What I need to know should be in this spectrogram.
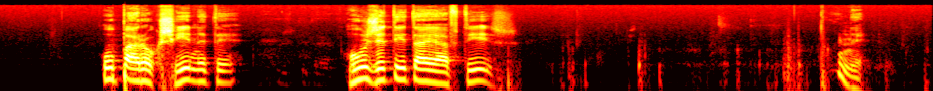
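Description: An elderly man speaks calmly and expressively into a microphone, with pauses.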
